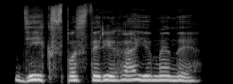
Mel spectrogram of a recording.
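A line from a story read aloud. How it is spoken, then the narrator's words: Laughing. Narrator (Ukrainian): засміялася Ніколь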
